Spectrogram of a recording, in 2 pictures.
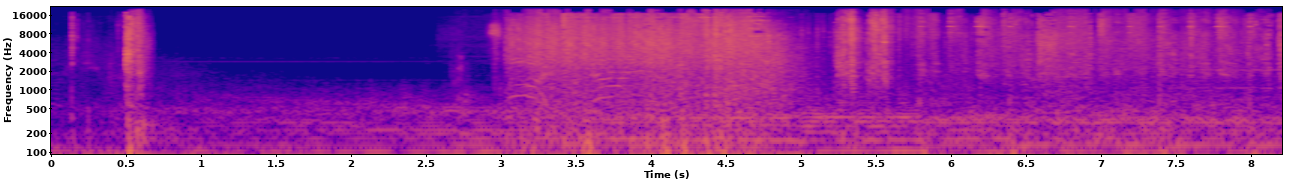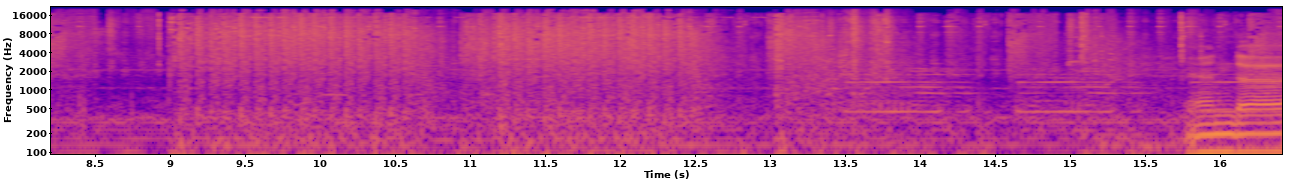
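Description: Submachine gun fire in the game Black Mesa during a speedrun: dense, sustained bursts of rapid shots mixed with booms and crashing impacts, loud and continuous over several seconds, with other game noise throughout.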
